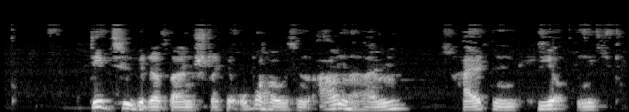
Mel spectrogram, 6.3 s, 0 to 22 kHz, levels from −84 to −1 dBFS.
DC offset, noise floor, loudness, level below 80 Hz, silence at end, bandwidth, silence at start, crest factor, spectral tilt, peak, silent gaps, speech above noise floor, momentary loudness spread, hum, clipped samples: under 0.1%; -50 dBFS; -18 LUFS; -54 dBFS; 0.2 s; 9.2 kHz; 0.9 s; 16 dB; -6.5 dB/octave; -2 dBFS; none; 33 dB; 8 LU; none; under 0.1%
